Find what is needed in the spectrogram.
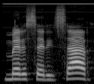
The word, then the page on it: mercerizar: Spanish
